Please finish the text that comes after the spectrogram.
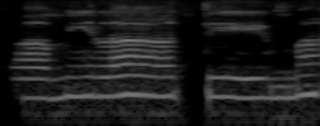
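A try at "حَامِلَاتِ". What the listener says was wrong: Nah, masih kurang Bu. Hamilati. Nah, ha-nya kurang panjang.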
